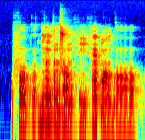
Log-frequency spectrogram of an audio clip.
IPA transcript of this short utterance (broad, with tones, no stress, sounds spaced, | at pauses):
f oː˨ kʷ ɛ˧ ɡ͡b ĩ˦ ɡʷ ɛ˧ n z oː˨ m h iː˨ h ɛ̃˦ ɓ ɔ̃˨ ɡ͡b oː˨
